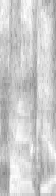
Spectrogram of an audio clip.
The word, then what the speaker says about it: Saskia: Well, first of all, your name is Saskia. – Pronounced... So I saw it, and I've been to Saskatchewan many times. And of course, I wanted to say Sask. – Yep. A lot of Canadians do that, and a lot of Midwestern Americans.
